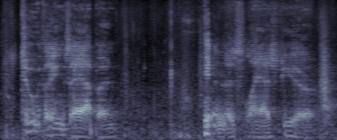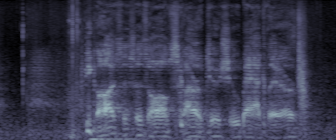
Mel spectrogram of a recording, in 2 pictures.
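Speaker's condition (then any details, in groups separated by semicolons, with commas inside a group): Laryngectomy for laryngeal cancer; total laryngectomy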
